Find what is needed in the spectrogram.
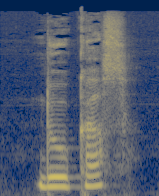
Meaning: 1. proof 2. evidence
- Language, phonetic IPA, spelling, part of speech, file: Czech, [ˈduːkas], důkaz, noun, Cs-důkaz.ogg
